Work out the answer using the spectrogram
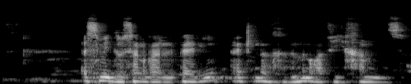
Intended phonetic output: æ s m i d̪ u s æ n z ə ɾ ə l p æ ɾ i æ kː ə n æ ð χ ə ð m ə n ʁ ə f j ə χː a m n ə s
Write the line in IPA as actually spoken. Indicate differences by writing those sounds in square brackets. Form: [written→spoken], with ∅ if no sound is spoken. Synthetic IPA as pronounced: æ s m i d̪ u s æ n [z→ʁ] ə ɾ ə l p æ ɾ i æ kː ə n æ ð χ ə ð m ə n ʁ ə f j ə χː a m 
